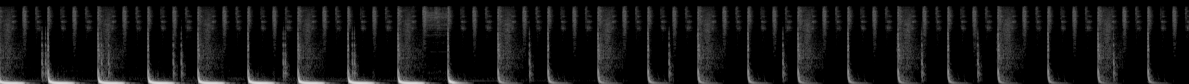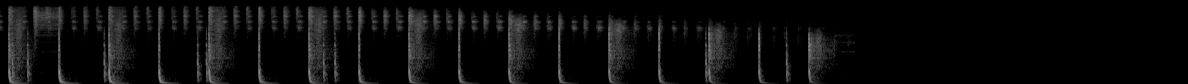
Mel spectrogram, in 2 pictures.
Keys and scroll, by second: 4.5 super+t.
